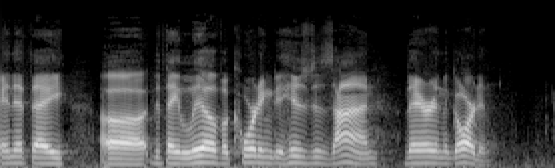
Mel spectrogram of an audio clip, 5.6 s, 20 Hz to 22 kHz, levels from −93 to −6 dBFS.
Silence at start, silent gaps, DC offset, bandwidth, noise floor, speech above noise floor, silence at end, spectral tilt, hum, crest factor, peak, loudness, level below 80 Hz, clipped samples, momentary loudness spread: 0 s; none; under 0.1%; 11.5 kHz; -61 dBFS; 37 dB; 0.7 s; -6 dB/octave; none; 16 dB; -8 dBFS; -24 LUFS; -54 dBFS; under 0.1%; 10 LU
